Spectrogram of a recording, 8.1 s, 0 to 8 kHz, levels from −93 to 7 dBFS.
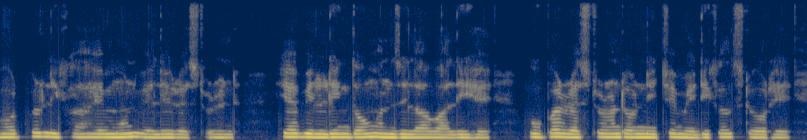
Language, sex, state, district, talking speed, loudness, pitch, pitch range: Hindi, female, Arunachal Pradesh, Lower Dibang Valley, 150 wpm, -15 LUFS, 185 Hz, 175-195 Hz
